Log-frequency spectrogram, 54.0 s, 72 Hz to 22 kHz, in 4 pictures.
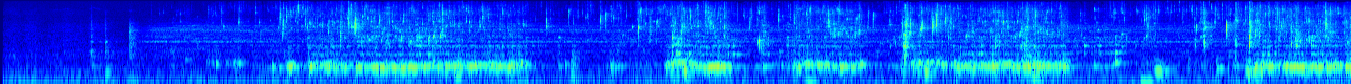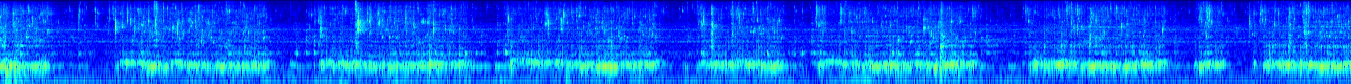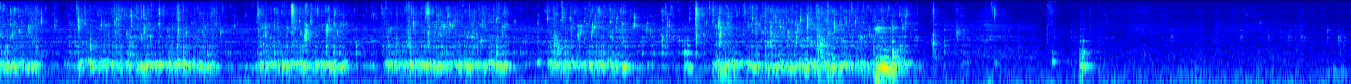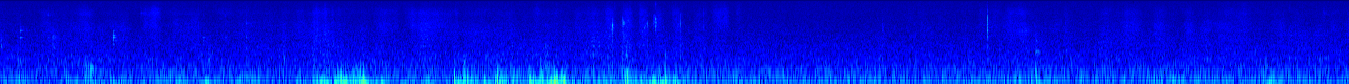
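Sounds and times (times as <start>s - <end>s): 
washing face: 1.4s - 42.4s
drying face: 1.4s - 48.2s, 49.6s - 54.0s.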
